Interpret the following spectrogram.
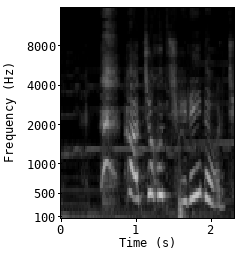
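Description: A woman crying: a sharp breath in about half a second in, then wavering sobs, over soft background music.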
